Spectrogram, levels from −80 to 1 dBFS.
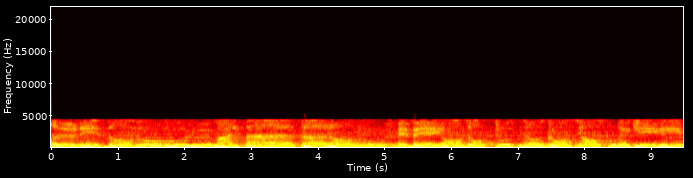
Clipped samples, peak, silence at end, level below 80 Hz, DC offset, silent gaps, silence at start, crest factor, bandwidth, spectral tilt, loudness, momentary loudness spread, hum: under 0.1%; 0 dBFS; 0 s; -20 dBFS; 2%; none; 0 s; 16 dB; 4.5 kHz; -11 dB/octave; -17 LUFS; 5 LU; none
